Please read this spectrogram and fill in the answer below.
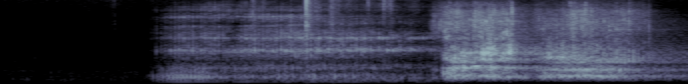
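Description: A tiger roaring: the sound starts about a second in and swells into a louder roar near the end, then fades away.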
